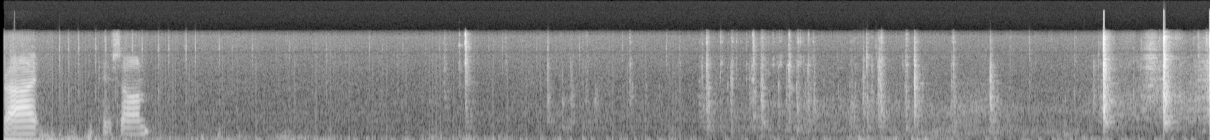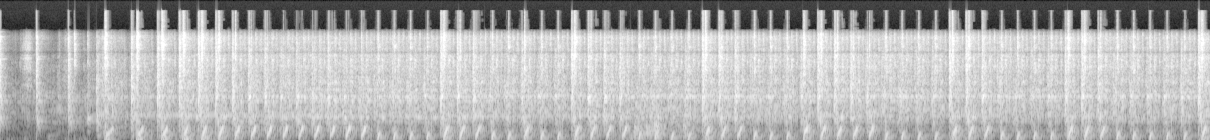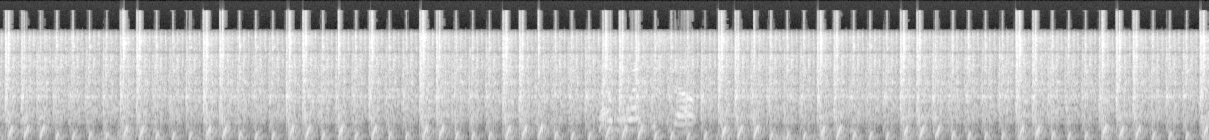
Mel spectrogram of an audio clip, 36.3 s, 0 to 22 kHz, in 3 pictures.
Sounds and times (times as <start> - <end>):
Speech: 0.0 - 0.4, 1.0 - 1.6, 30.2 - 31.2.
